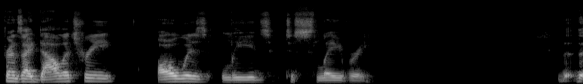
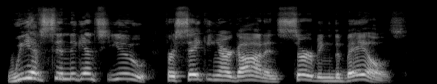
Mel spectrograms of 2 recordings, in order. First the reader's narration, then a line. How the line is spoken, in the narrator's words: cried out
